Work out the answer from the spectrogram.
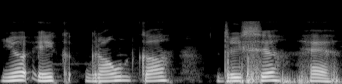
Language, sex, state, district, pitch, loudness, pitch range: Hindi, male, Uttar Pradesh, Lucknow, 165 Hz, -15 LUFS, 160-180 Hz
